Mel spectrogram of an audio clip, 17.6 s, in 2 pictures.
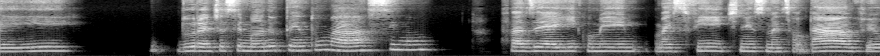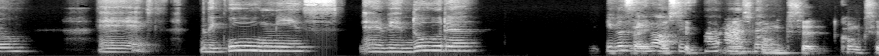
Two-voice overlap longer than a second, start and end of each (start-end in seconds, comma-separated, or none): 14.9-16.7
